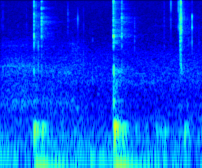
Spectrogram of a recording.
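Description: Two clicks of a computer mouse, a little under a second apart, with a fainter tick near the end.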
